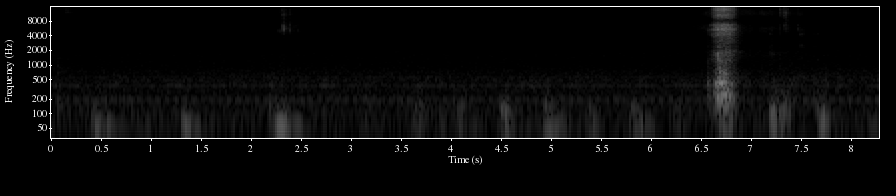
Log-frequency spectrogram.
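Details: Quiet room with soft breathy sounds and a small hissing burst, then one sharp sneeze and two smaller ones: shaky false starts and sneezes from a female who thinks it's allergies, likely hayfever.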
